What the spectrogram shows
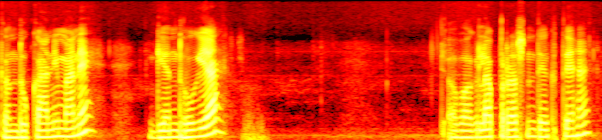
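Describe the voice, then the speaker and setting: A woman teacher who reads each word aloud, then explains it plainly, in a slow, deliberate lesson. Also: deep voice, animated, no echo, lo-fi sound.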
